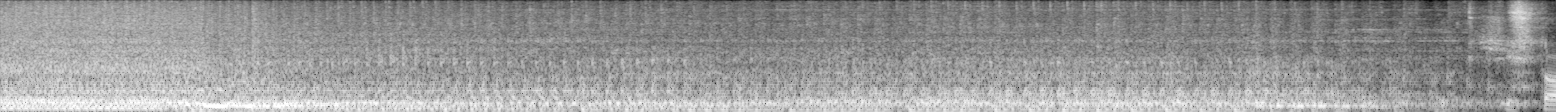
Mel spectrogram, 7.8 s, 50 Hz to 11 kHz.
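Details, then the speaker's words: Craftsman LT1000 riding mower, sat outside for years, after carburetor reinstalled and anti-backfire fuel shutoff valve plugged in: catches and settles into an even small-engine beat, steady pitch, no stumbling or knocking; normal running. "right up just like that so that's all the issue was after I put the carburetor back on so the engine's taken care of"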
